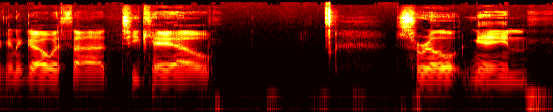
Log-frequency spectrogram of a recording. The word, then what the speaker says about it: Ciryl: I mean, couldn't pronounce that worse, but I think I'm gonna go with surreal Gane. Ciryl Gane. – Surreal, Gane. A surreal gain.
